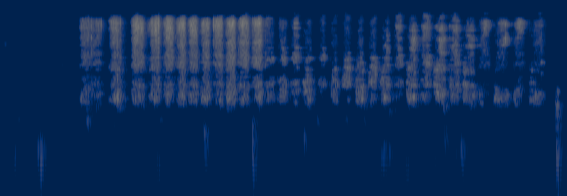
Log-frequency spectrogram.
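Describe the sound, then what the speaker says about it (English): A wooden knife handle for a deba knife is sanded flat in one pass after pass, a quick run of rhythmic rasping strokes, close and fairly quiet, following a couple of faint knocks. "I'm sanding that entire surface all at once."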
